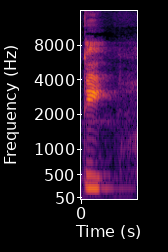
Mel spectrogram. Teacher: ولا اجر الاخرہ، تا کے نیچے زیر ہے، زیر کو جلدی پڑھیں، تھوڑا بھی نہ کھینچیں، زیر کی آواز نیچے کو جاتی ہے۔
